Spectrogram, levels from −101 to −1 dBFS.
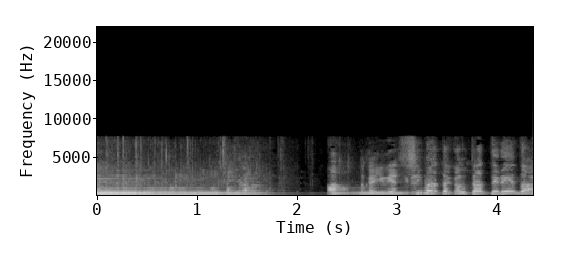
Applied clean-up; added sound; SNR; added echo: neural mask model RNNoise.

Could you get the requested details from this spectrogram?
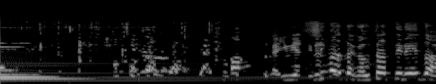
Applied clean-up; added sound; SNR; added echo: classical method spectral subtraction.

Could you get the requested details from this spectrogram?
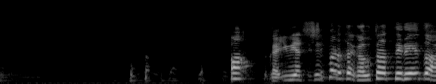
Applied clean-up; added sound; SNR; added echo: neural mask model DeepFilterNet 3.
